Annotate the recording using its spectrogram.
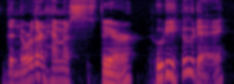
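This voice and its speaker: Man, mid pitch, podcast host, hesitant, lots of ums, reading notes. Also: very animated, unhurried, dark tone. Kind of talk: casual chat, reading out facts.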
